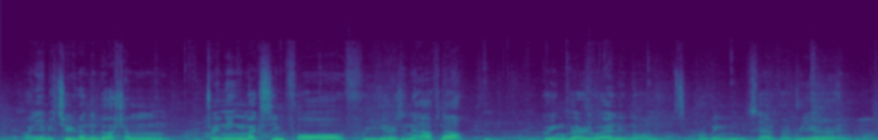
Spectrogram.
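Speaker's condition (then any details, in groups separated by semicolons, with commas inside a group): No condition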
